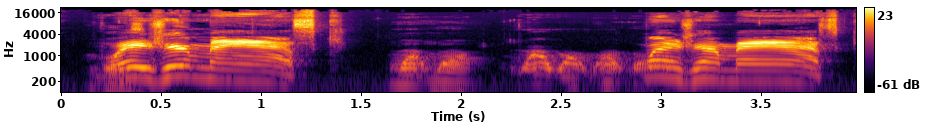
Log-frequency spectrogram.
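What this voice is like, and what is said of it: Muffled Charlie Brown adult voice. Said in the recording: “your impression of a Karen complaining? ... the Charlie Brown parent”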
